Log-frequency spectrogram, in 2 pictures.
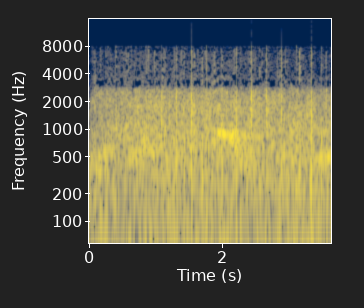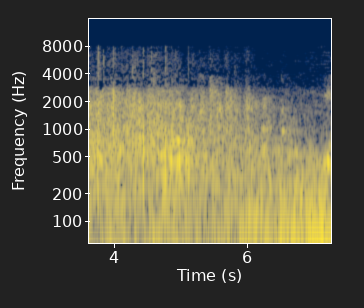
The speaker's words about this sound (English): We appreciate his hard work and dedication to the transportation department. We want to say thank you to Jeff. Let's give Jeff a round of applause.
